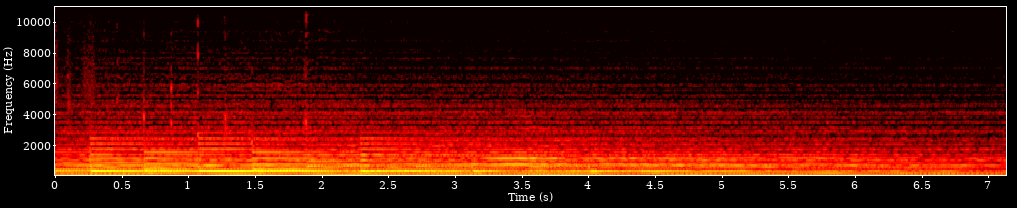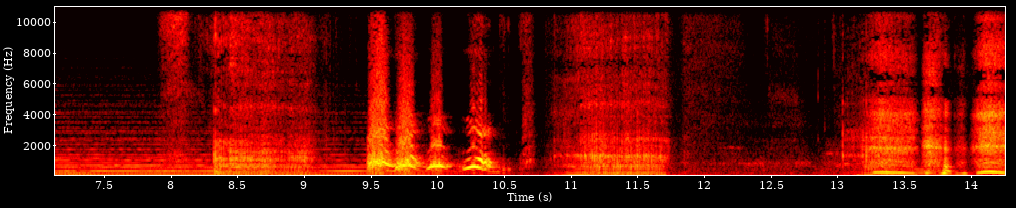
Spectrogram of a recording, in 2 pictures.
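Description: A steady, droning musical tone fades out, then several sharp barks and yips burst out in an irregular flurry over the last few seconds.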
